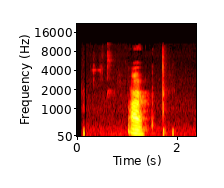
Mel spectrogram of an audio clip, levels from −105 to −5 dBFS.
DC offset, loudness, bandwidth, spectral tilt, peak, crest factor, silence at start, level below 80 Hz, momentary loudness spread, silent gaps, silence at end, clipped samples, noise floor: under 0.1%; -26 LUFS; 10.5 kHz; -6.5 dB/octave; -6 dBFS; 22 dB; 0.1 s; -64 dBFS; 23 LU; none; 0.65 s; under 0.1%; -60 dBFS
